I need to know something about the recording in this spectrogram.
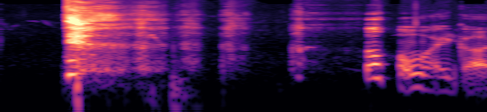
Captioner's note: chuckles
